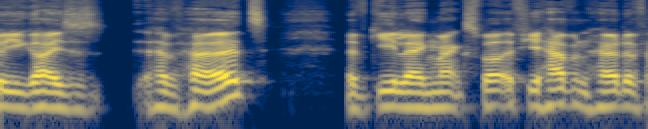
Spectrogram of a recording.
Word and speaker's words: Ghislaine Maxwell: Now, that's how I pronounce her name. A lot of people pronounce it differently, but I'm pretty sure you guys have heard of Ghislaine Maxwell.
